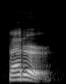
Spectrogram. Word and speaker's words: better: 所以呢，在美式发音当中，这个单词呢，它读的是 better。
